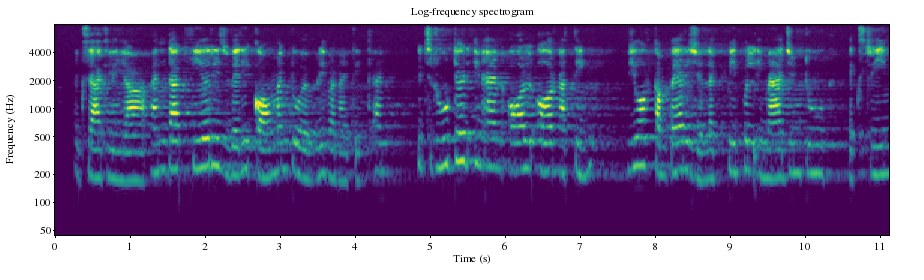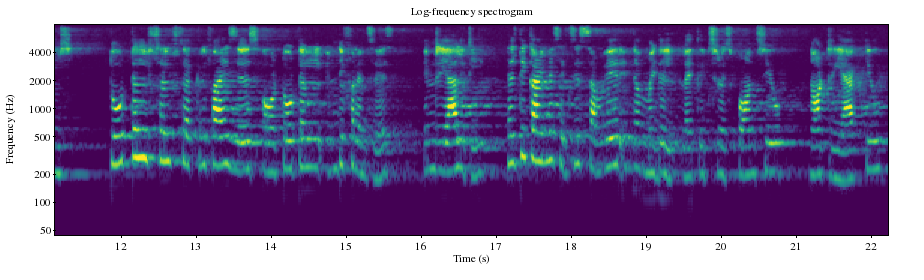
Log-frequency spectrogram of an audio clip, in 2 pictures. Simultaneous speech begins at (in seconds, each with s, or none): none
